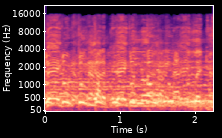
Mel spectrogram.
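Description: Several overlapping voices, one repeating the phrase "don't do" over and over like a chopped vocal sample.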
